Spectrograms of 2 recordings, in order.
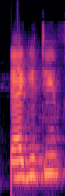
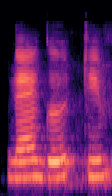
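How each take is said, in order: First: Said in the usual way. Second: "नेगेटिव" in three pieces, ne-ga-tive; split into syllables. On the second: Shown as a demonstration. Teacher showing three syllables in negative, each separated. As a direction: break "नेगेटिव" with a gap after each syllable. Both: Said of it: "three syllables हैं".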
